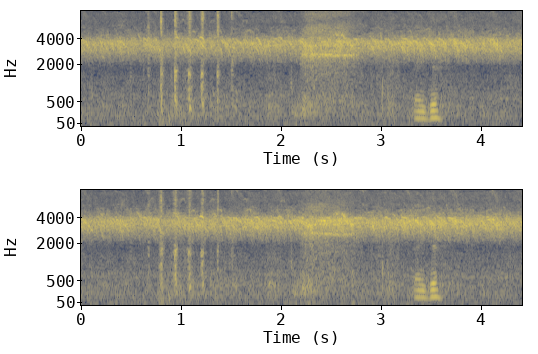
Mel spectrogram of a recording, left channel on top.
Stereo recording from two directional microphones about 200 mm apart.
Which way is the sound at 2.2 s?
35° left (ahead or behind).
